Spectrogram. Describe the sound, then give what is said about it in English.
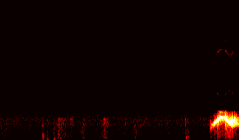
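A few faint, scattered chirps from covered-up pet birds at night lead into one loud, shrill, high-pitched squeal near the end, with no talking. “Birds, go to bed. You're covered up. Sorry. They're extra squealy tonight.”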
